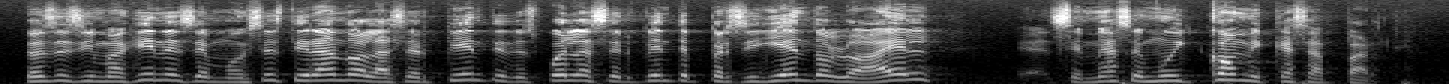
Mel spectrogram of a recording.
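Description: A man's voice: sits high, a little fast, bright, forceful tone. A man preaching a sermon, retelling a Bible story in a conversational, humorous way.

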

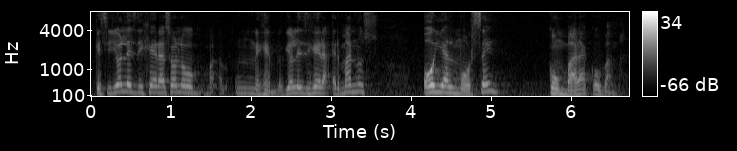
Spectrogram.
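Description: A man's voice: high voice, expressive, normal speed, darkish tone. A man preaching in a conversational way, asking the audience rhetorical questions.

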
